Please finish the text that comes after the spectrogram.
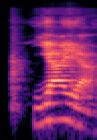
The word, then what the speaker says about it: Yahya: Yahya? Yahya, all right.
